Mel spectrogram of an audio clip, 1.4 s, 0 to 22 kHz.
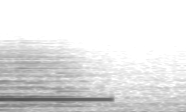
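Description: An unanswered phone call in the Persona 4 Golden video game: a steady electronic ringback or dial tone holds for under a second, then cuts off abruptly, leaving a low hum.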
